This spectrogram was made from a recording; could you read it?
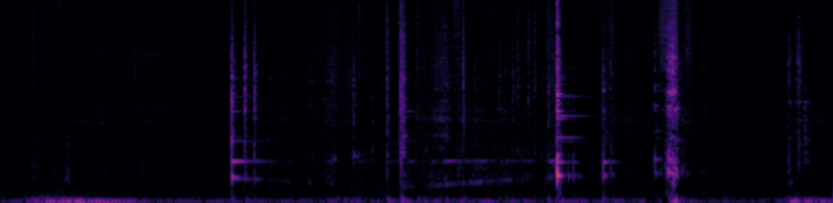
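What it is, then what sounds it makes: Thin metal tin. A tall, orange, cylindrical metal Baileys tin, open and empty, is handled and tapped on its rim with fingertips. The taps come in scattered, irregular bursts between soft rustles and quiet gaps, each giving a short metallic ping with a low hollow tone and bright, brief ringing overtones.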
